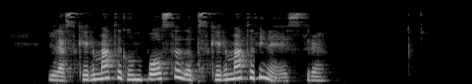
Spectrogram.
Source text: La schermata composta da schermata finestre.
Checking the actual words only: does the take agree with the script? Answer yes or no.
yes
